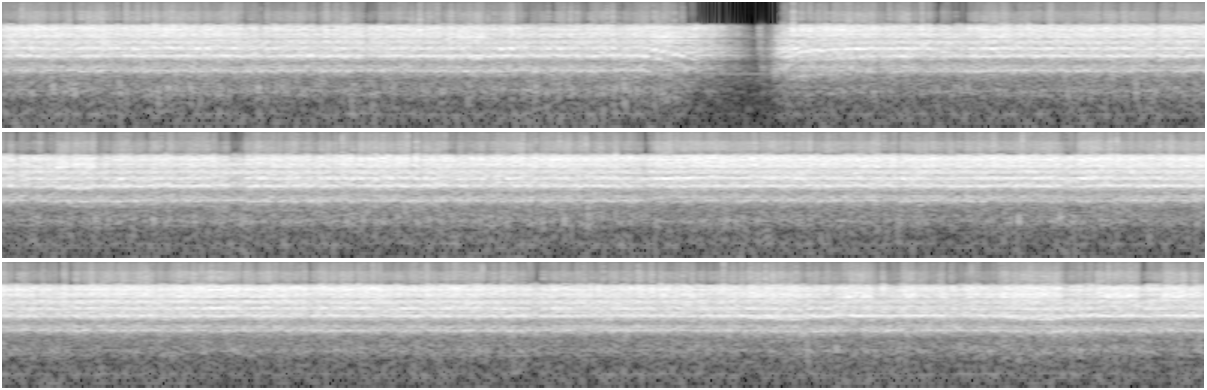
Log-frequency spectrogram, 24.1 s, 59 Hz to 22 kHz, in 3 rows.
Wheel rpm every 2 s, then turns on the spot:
230, 230, 130, 230, 230, 230, 230, 230, 230, 230, 230, 230.
none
